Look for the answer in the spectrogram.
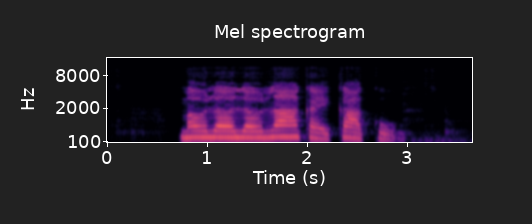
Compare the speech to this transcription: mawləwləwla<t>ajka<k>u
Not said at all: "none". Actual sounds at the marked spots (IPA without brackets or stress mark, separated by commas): k, k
